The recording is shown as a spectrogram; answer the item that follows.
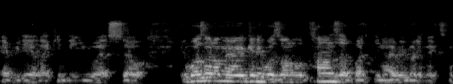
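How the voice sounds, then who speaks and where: A man from Serbia speaks as a panelist, in a measured, hesitant way with frequent fillers. His voice sits a little low. He is picked up from afar in a reverberant room, and the sound is muffled. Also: expressive, a crowd in the background. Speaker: panelist, airline employee. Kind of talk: panel discussion answers. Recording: dull, roomy sound from a distant mic.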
